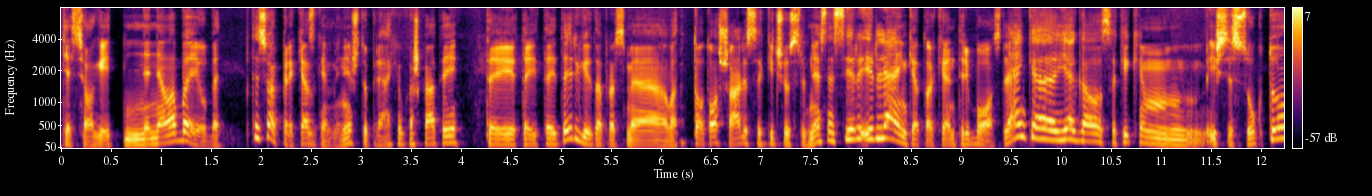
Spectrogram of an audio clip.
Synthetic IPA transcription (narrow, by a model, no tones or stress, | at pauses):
t̪ʲiɛsʲoːɡʲɛɪnʲɛnʲɛlˠɐbɐɪjɛʊbʲɛt̪̚ | t̪ʲiɛsʲoːk̚pʲɾʲɛkʲæsɡɐmʲɪnʲɪːʃt̪upʲɾʲæːkʲukɐʃkɑːt̪ɐɪ | t̪ɐɪt̪ɐɪt̪ɐɪt̪ɐɪɪɾʲɡʲɪt̪ɐpɾɐsʲmʲɛʋɐt̪oːt̪oːsʃɑːlʲɪssɐkʲiːt͡ʃʲɛʊsʲɪlʲpʲnʲeːsʲnʲɛsɪrɪrlʲɛŋʲkʲɛt̪oːkʲɛɐnʲt̪ʲɾʲɪboːslʲæŋʲkʲɛjiɛɡɐlˠsɐkʲiːkʲɪmɪ̰ʃʲsʲɪsʊkt̪ʊ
